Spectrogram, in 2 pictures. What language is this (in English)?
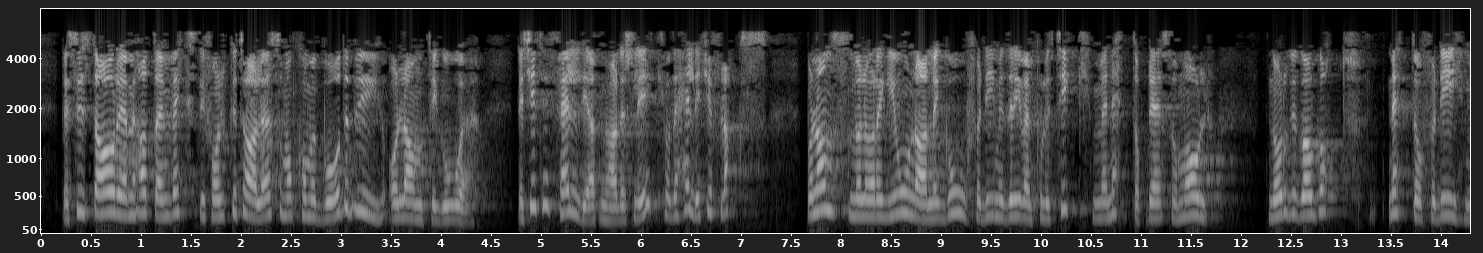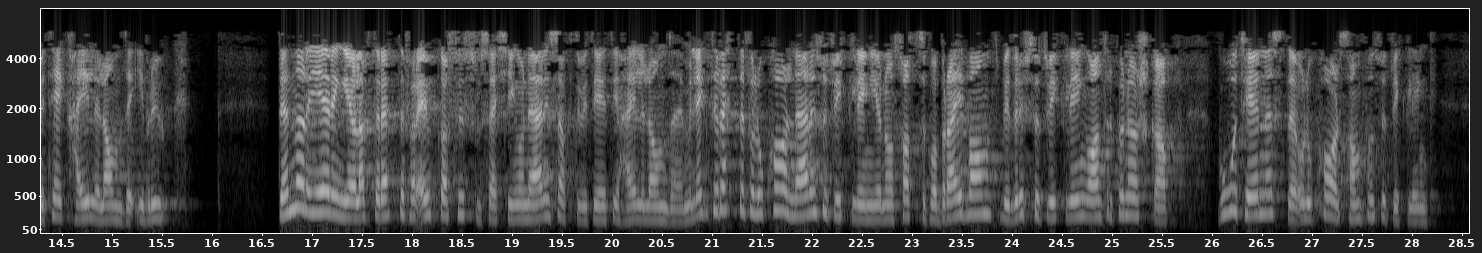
Norwegian Nynorsk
